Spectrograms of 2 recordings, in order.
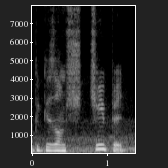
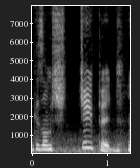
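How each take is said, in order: First: Soft, under-the-voice retort; quiet mumbled "stupid". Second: Slow, raised repeat of "stupid"; repeated for emphasis. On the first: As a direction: admit it quietly, half to yourself. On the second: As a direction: repeat it slower and clearer, stressing "stupid". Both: Retold or imitated. Repeats answer after being asked what.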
